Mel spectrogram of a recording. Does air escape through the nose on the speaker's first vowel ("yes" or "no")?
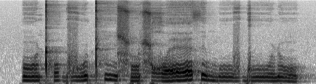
yes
